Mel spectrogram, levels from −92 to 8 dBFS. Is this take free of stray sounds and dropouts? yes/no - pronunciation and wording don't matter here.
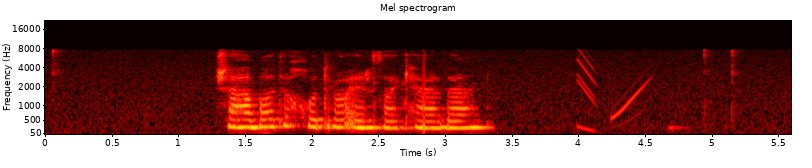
no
